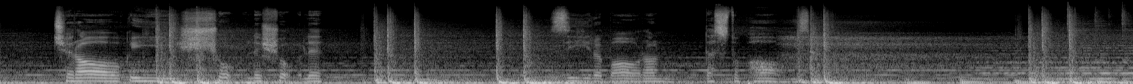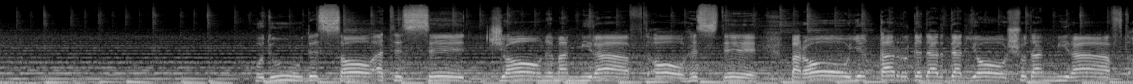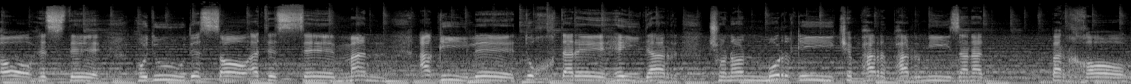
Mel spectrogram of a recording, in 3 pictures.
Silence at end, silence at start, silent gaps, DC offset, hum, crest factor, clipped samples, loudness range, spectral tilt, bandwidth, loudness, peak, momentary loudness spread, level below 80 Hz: 0 s; 0 s; none; under 0.1%; none; 16 dB; under 0.1%; 8 LU; -4.5 dB/octave; 18 kHz; -19 LUFS; -2 dBFS; 12 LU; -28 dBFS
